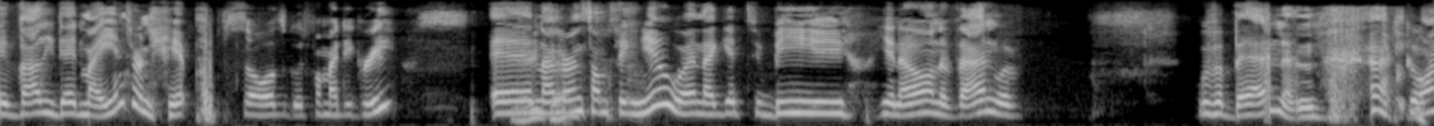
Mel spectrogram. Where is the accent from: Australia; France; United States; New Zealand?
France; English is a second language; moved away as an adult; my hometown that I knew, you know, very small hometown in France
